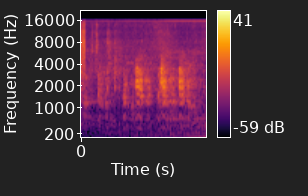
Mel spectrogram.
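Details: Vervet monkey leopard alarm call, a signal that sends the troop dashing for the thinnest canopy branches out of a leopard's reach; short, harsh barking bursts, about three in under two seconds, with a faint murmur behind.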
